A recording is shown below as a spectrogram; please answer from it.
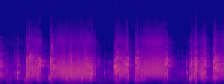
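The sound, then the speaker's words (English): Electric light dimmer buzz picked up by a microphone's magnetic coil: a harsh, loud, harmonic-rich electrical hum that comes in a few sustained bursts separated by brief dips, with no voices. “Now, okay, I'm not able to play the bulb, but I am able to play the dimmer.”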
